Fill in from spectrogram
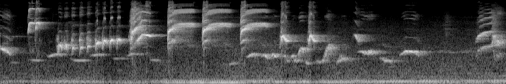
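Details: Orange-headed thrush (Geokichla citrina) gives a loud, varied song of quick whistled and squawky phrases rising and falling between high notes, nearly three per second, over a low hum. The song is played as a lure to rouse competition birds.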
